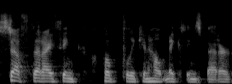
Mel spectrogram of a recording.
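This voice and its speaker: A woman with an American accent at a very fast pace. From Texas. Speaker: entrepreneur. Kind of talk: interview.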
